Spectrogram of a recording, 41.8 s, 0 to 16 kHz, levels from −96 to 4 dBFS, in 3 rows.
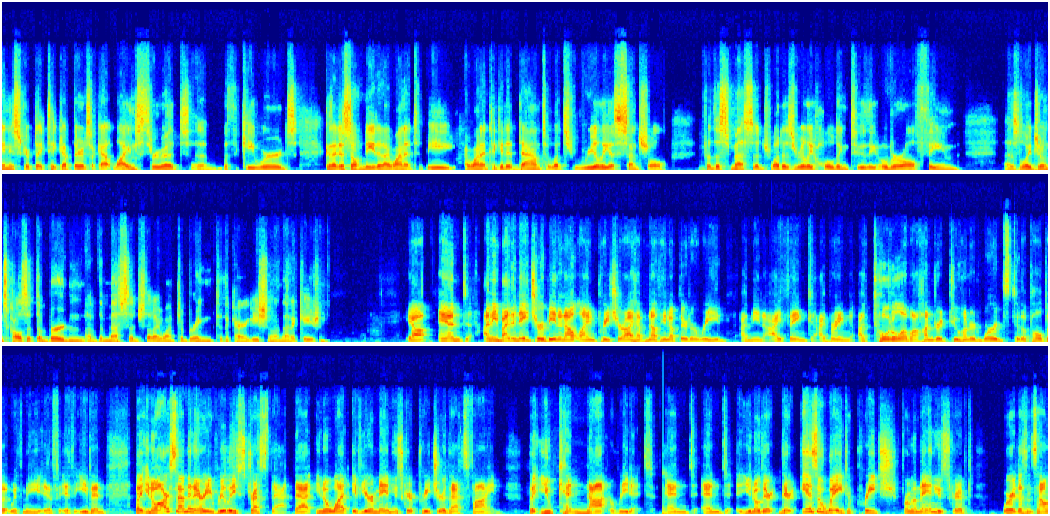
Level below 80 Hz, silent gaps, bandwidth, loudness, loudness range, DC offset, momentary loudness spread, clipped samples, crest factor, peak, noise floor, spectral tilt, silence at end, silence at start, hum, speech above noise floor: -46 dBFS; none; 12.5 kHz; -18 LUFS; 6 LU; under 0.1%; 12 LU; under 0.1%; 18 dB; -2 dBFS; -61 dBFS; -4 dB/octave; 0 s; 0 s; none; 42 dB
